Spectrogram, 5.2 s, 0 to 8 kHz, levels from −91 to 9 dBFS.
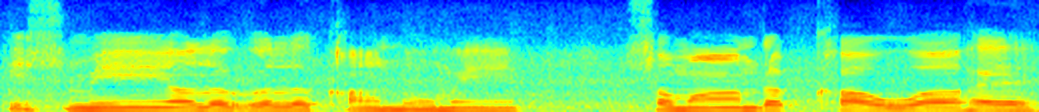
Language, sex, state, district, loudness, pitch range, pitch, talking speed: Hindi, male, Haryana, Rohtak, -13 LUFS, 195-210 Hz, 205 Hz, 105 wpm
